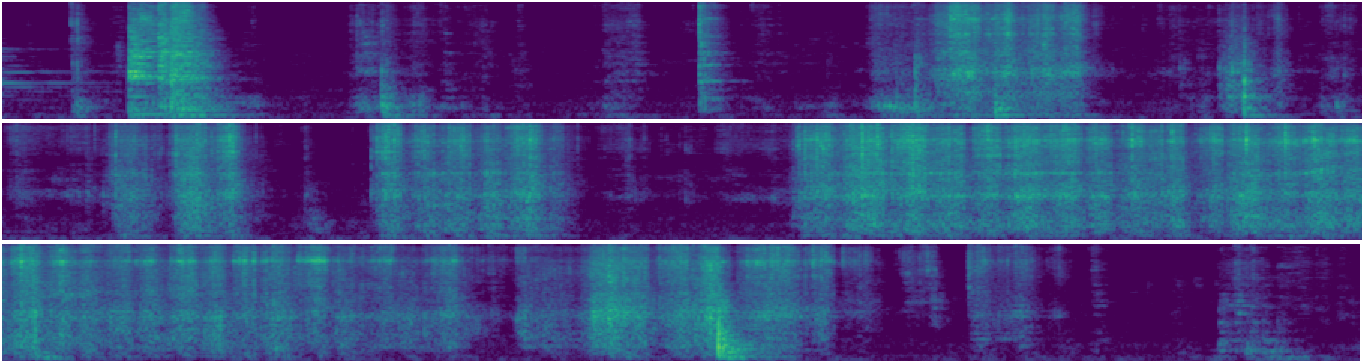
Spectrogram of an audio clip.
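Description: Wooden screed board being sawed back and forth across wet concrete, a rough scraping in short separate strokes, then one long unbroken stretch of several seconds in the middle. This is the floor slab being struck off level.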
